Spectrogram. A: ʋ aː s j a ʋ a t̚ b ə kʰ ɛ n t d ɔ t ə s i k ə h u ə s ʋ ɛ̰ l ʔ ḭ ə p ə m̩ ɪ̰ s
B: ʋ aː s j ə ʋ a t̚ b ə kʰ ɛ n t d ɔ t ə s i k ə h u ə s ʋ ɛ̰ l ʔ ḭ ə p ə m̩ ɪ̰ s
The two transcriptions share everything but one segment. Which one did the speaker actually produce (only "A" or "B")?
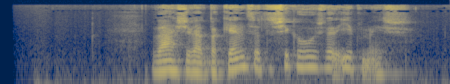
B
